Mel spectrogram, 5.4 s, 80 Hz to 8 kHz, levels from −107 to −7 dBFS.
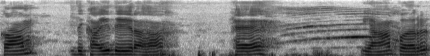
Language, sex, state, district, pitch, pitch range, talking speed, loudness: Hindi, female, Haryana, Jhajjar, 175 Hz, 165-190 Hz, 80 wpm, -15 LUFS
